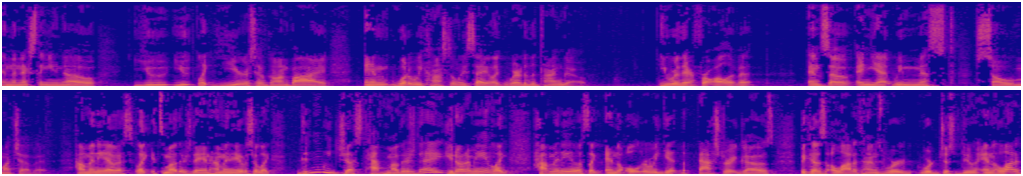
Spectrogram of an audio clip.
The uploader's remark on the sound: on May 8, 2016 at Collective Church in Roanoke, Texas.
